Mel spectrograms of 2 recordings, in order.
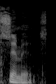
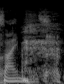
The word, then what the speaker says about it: Simons: yes I did wait a minute it's Sean Simons so it's not Simmons it's not Simmons it's Simons Simmons Simons you say tomato I say tomato it's spelled the same way no one M or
